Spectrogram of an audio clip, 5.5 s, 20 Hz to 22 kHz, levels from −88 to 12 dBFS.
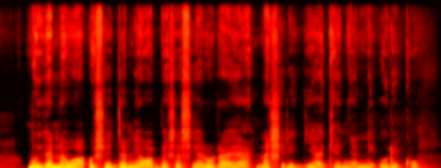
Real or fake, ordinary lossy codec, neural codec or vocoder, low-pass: fake; none; vocoder, 44.1 kHz, 128 mel bands every 512 samples, BigVGAN v2; none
